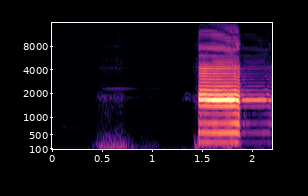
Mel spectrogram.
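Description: A person's voice through the stage microphone: one short, loud shout held on a single steady pitch for about half a second, near the end, after a faint brief rustle on the microphone.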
